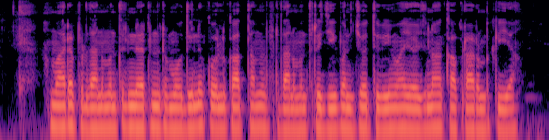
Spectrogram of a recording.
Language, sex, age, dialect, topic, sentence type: Hindi, male, 18-24, Kanauji Braj Bhasha, banking, statement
